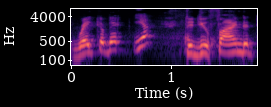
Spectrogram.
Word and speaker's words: Reykjavik: Did you find in general, am I saying it right, Reykjavik?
